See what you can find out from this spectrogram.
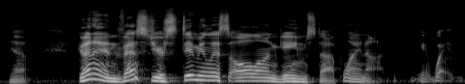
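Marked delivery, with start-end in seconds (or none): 4.2-4.5 dry, sarcastic "how could I argue with that?"; wry, mock agreement. Real, not acted. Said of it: "He says sarcastically".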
